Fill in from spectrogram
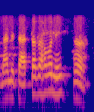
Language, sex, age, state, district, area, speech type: Odia, male, 60+, Odisha, Gajapati, rural, conversation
